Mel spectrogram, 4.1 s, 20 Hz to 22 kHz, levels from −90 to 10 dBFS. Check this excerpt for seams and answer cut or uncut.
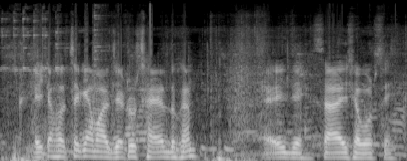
uncut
